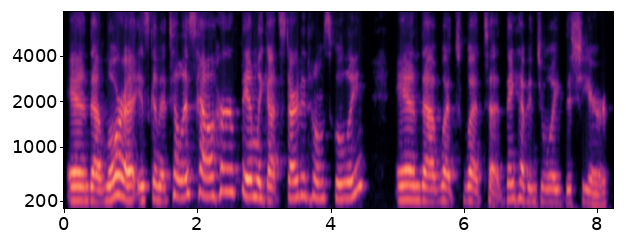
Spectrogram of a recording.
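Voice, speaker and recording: A woman's voice: mid-range voice, a little slow. A woman hosting a podcast, chatting in an upbeat, enthusiastic way as she interviews a guest. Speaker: podcast host.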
